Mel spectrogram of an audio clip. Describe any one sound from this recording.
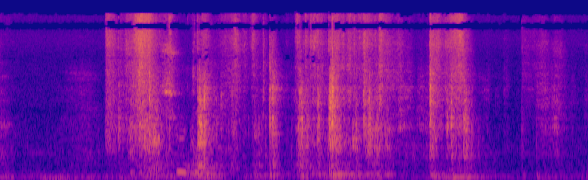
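Paper rustles and crackles in a woman's hands.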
